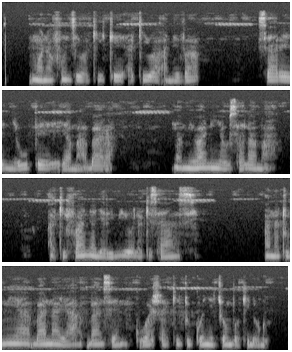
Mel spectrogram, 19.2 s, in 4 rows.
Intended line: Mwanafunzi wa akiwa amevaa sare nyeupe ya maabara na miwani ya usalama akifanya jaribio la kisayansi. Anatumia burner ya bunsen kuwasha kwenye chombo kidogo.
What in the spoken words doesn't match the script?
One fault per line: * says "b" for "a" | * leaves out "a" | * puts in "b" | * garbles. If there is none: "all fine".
* puts in "kike"
* puts in "kitu"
